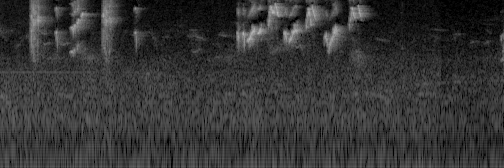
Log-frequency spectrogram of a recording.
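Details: Perched orange-headed thrush giving long calls mixed with mimicry of other birds' calls: a few sharp high notes, then a quick run of rich, varied whistled phrases over steady low background hum.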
